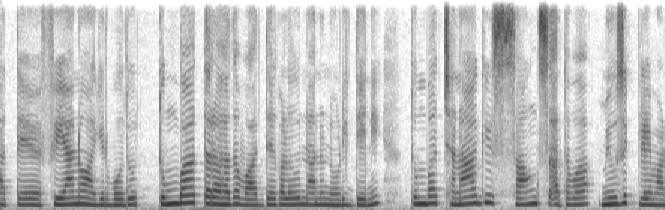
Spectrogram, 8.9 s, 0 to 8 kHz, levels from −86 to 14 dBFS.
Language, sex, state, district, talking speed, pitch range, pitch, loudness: Kannada, female, Karnataka, Raichur, 110 wpm, 225-255 Hz, 240 Hz, -16 LUFS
